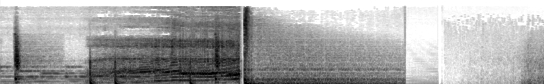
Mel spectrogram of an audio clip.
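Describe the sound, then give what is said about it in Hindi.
A heavy rain storm sound effect: eerie, wavering tones swell for a few seconds, then a sharp thunder crack breaks into a loud, deep rumble that rolls on before cutting to near silence. “बहुत तेज बारिश हो रही थी”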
